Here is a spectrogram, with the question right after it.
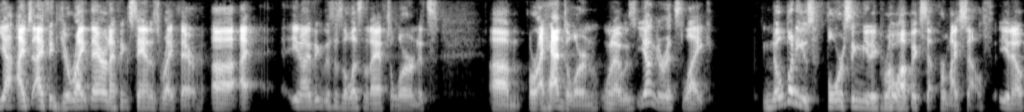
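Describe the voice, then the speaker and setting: In a very clean recording with a silent background, a man with a fairly high pitch and a bright, sharp tone speaks at a fairly quick pace. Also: ordinary pitch variation. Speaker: podcast host. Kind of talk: casual chat.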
